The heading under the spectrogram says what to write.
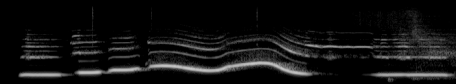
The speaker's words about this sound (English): Bravo. I really need to upgrade my slide whistle. True virtuoso there.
